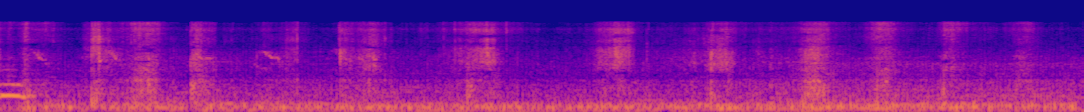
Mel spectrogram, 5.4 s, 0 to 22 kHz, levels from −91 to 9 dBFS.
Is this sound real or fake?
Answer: fake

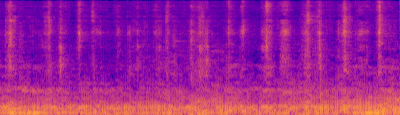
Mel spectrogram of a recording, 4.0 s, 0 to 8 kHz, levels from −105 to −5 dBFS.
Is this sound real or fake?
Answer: fake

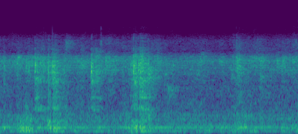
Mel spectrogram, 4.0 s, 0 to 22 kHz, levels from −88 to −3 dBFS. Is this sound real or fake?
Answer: fake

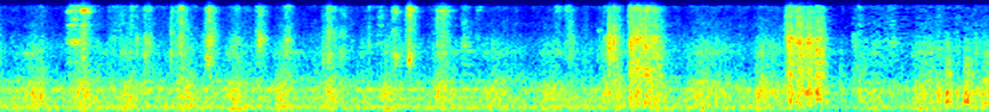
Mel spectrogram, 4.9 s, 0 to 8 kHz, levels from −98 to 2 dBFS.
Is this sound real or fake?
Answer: real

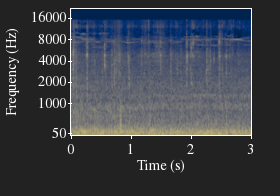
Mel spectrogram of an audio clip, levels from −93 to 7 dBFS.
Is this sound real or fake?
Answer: real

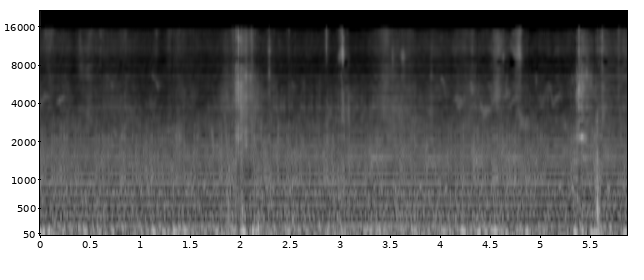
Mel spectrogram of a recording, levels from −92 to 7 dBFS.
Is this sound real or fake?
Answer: fake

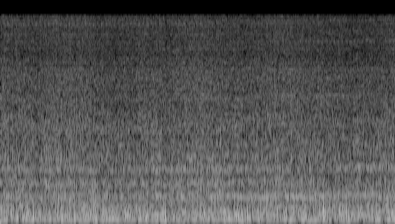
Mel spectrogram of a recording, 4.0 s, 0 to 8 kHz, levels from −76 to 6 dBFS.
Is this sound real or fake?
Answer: fake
